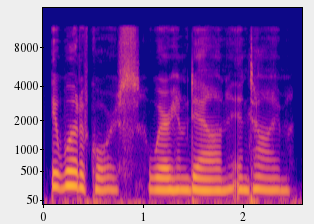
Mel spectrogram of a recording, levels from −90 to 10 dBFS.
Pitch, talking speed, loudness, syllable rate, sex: 195 Hz, 210 wpm, -18 LUFS, 4.4 syllables/s, female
